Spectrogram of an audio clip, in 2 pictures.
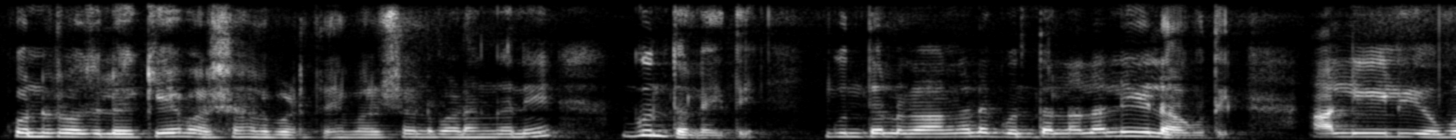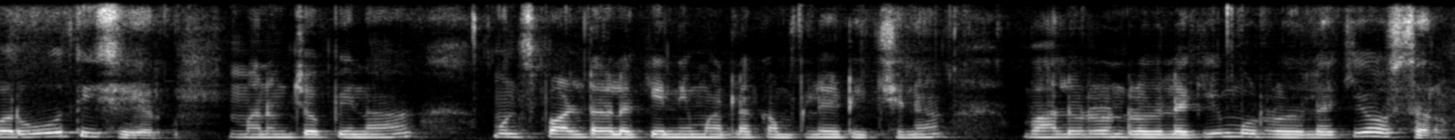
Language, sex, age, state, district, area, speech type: Telugu, female, 30-45, Telangana, Medchal, urban, spontaneous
